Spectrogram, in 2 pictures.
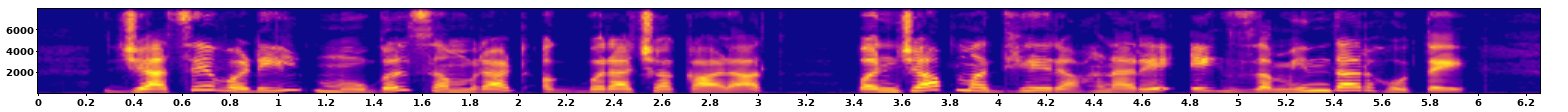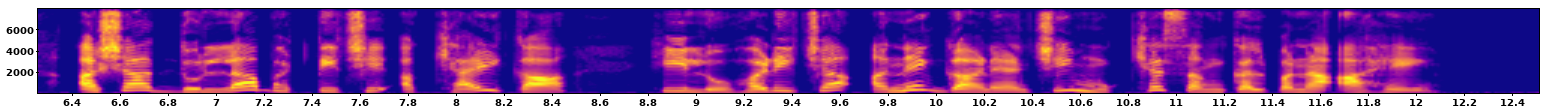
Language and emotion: Marathi, neutral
